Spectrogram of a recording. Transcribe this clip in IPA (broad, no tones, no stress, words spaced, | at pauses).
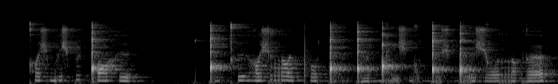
kʰɔʃbiʃpy ǃʼɔhy | ɡ͡ǃɔkʰyɦɔʃrɔɪ̯ pʰoɡ͡ǃoɡ ɡ͡ǃœ ɡ͡ǃḭʃɡṵ ɡ͡ǃṵʃɡ͡ǃṵɪ̯ʃorɔɡ ɾœ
